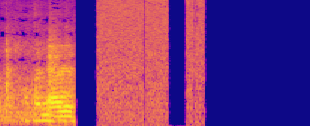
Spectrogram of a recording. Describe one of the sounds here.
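Static hisses in short bursts.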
